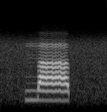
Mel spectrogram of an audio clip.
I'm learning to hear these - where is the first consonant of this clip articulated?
lips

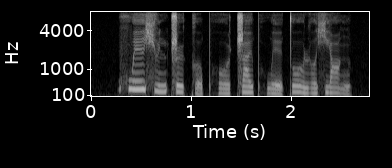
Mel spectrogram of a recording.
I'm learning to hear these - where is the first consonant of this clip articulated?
velum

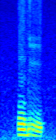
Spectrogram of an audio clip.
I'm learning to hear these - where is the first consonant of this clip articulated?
lips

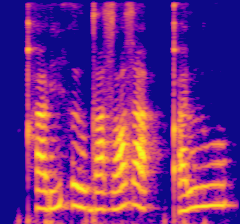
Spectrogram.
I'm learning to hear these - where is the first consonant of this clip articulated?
uvula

